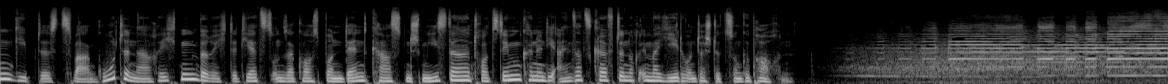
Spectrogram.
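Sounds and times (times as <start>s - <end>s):
speech: 0.0s - 8.0s
Polish fire engine convoy sirens and horns on the motorway: 8.3s - 11.6s.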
